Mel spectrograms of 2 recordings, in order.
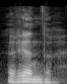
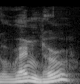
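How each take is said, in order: First: The word is said with a Dutch R. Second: The word is said with an English R. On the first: "in one hundred percent Dutch" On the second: "Just the R is a little bit different pronounced"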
